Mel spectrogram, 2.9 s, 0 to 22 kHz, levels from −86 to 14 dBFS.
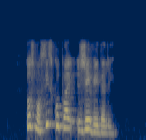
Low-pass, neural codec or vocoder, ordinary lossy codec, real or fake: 7.2 kHz; none; Opus, 16 kbps; real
